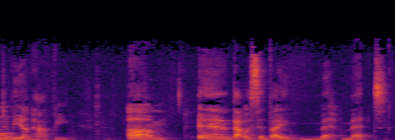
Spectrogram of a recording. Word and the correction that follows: Mehmet: I don't know why I felt the need to pronounce the H there. Mehmet.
